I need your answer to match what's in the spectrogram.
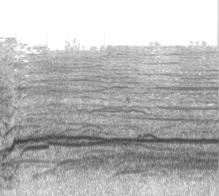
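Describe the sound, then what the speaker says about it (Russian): A crowd of fans in Vladivostok lets out a shrill, sustained scream that stays loud, steady and high-pitched for a few seconds. "Во Владивостоке толпа визжит."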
